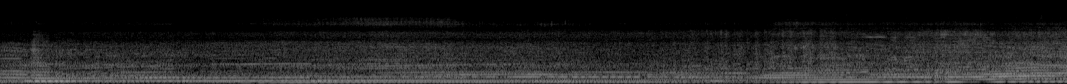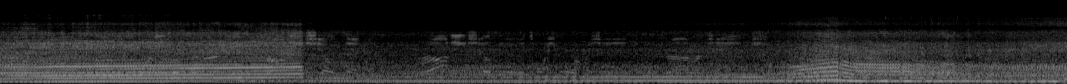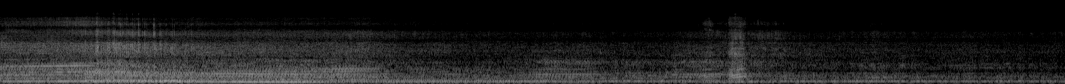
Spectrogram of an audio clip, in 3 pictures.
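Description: Mini stock race cars' four-cylinder engines running on a dirt oval, their pitch climbing for several seconds as they accelerate before breaking off sharply. Later one car passes close with a rise and fall in pitch, and a single short knock comes near the end.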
